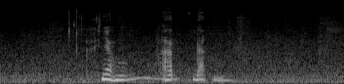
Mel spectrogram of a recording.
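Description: A man speaks briefly through a microphone in a calm voice.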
